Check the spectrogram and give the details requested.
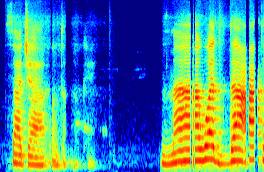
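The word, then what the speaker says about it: سجى: So there's no shad here. So it's not sajja. سَجَى. Saja.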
